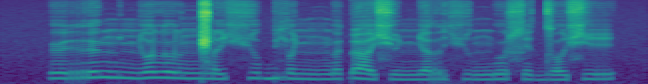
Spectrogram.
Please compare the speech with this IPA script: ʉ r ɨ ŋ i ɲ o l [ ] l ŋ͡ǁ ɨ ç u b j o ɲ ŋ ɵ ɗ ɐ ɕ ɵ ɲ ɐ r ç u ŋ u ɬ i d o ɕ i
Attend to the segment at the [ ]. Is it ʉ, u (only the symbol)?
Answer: u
